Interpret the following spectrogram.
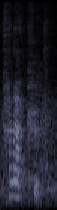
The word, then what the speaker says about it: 타나크: 나 크 이렇게 써요. 타나크. 그래서 이거를 타나크라고 읽어요.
